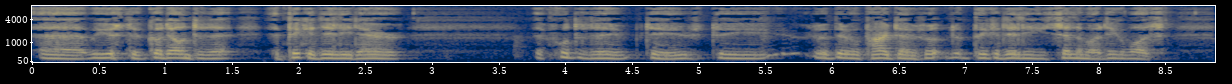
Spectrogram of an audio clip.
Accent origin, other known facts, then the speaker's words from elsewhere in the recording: Ireland; moved away; they said to me, being Irish, we'll send you over to Ballymena in Northern Ireland, to the Royal Ulster Rifles training area.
